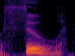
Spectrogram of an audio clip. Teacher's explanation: So we have a thorn which is our other th sound and this is the devoiced th like in thunder. So þú. u with an accent sounds like two o's.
